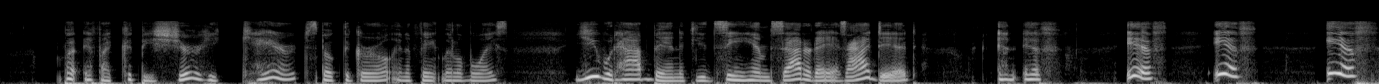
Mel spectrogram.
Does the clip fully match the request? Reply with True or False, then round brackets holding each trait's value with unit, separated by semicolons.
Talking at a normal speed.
True (150 wpm)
